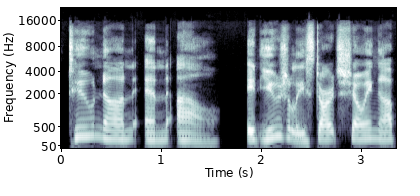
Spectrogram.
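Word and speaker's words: 2-nonenal: As we age, our bodies begin to produce a compound called two nonenal, pronounced tun non nl.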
